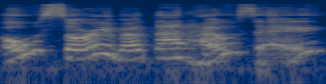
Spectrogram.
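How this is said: It is said in a relaxed everyday accent. "when you say it with my just like around the house"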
